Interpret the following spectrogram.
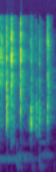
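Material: Metal.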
